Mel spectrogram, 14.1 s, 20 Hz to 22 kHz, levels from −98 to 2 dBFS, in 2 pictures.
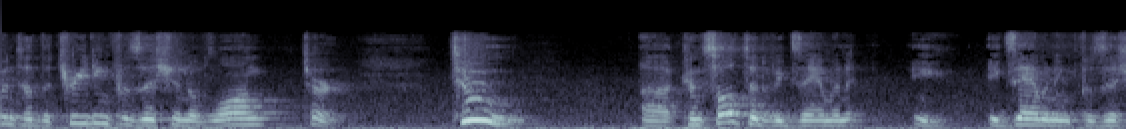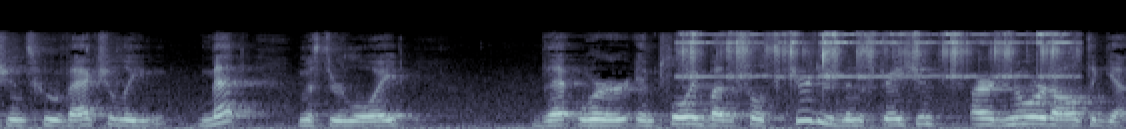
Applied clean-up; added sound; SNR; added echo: none; Bell; 4 dB; none.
